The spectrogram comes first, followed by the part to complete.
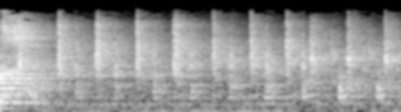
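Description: A small bottle of Chanel Perfection Lumière Velvet foundation shaken rapidly in the hand to mix the liquid before use: a fast, even run of rattling clicks, about eight a second.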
